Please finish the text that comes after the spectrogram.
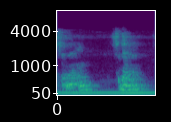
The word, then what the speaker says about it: Shanann: And I don't want to pronounce her name wrong, Shanann.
